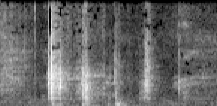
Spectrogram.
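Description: Four short knocks and clicks from handling, about a third of a second apart.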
